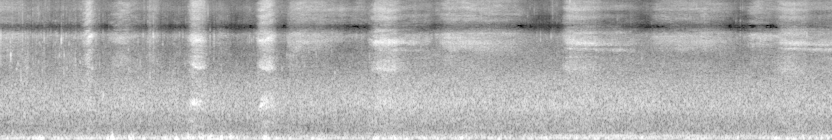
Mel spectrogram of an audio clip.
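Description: Men breathing deeply and forcefully while immersed in cold river water, a handful of loud sharp breaths in the first five seconds or so: deliberate deep breathing to get through the cold-water shock. Steady rush of the flowing river underneath.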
